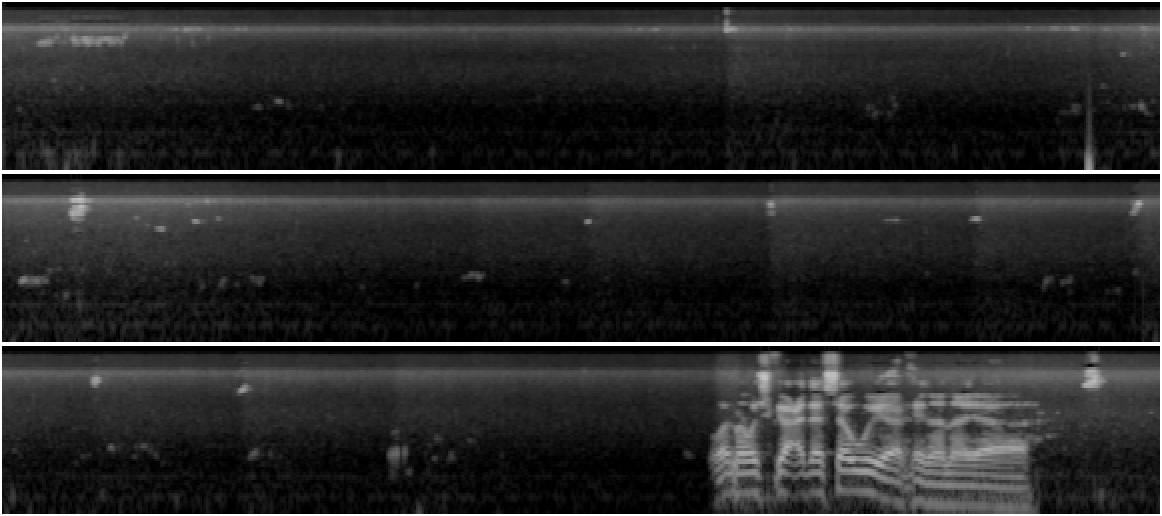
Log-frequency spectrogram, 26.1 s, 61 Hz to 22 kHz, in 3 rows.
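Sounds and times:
lower bird calls: 0.0s - 2.3s, 7.8s - 10.8s, 15.2s - 19.6s, 20.2s - 21.2s
birds chirping: 0.1s - 2.2s, 7.8s - 10.8s, 15.2s - 21.2s, 22.5s - 25.7s.

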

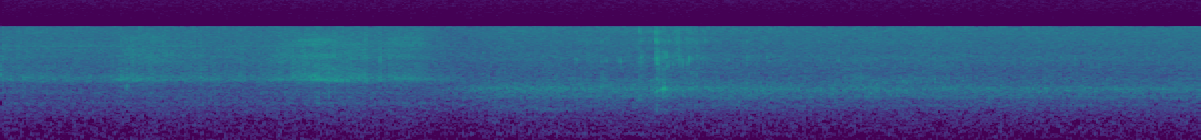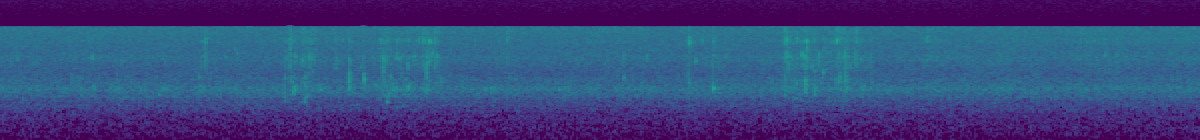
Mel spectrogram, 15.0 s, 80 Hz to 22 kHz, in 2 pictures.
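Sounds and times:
stream flowing over rocks: 2.7s - 15.0s
soft water splashes: 3.6s - 4.6s, 8.0s - 13.5s.

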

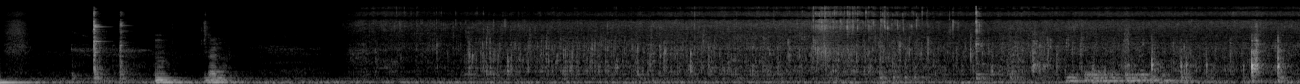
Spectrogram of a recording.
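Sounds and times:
deep-frying in hot oil: 3.4s - 13.0s.

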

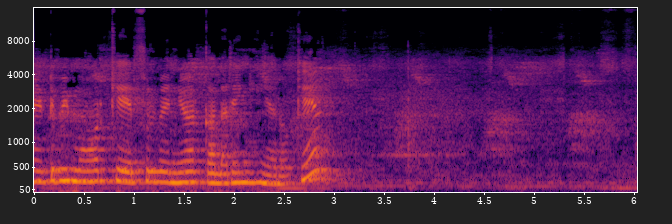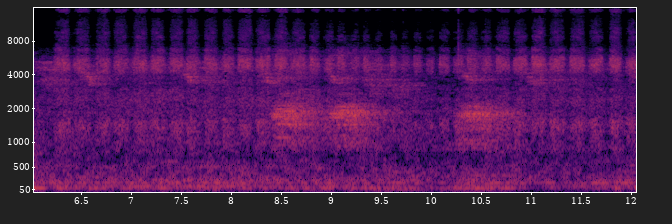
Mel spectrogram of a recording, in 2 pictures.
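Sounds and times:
pencil scratching on paper: 4.6s - 12.0s.

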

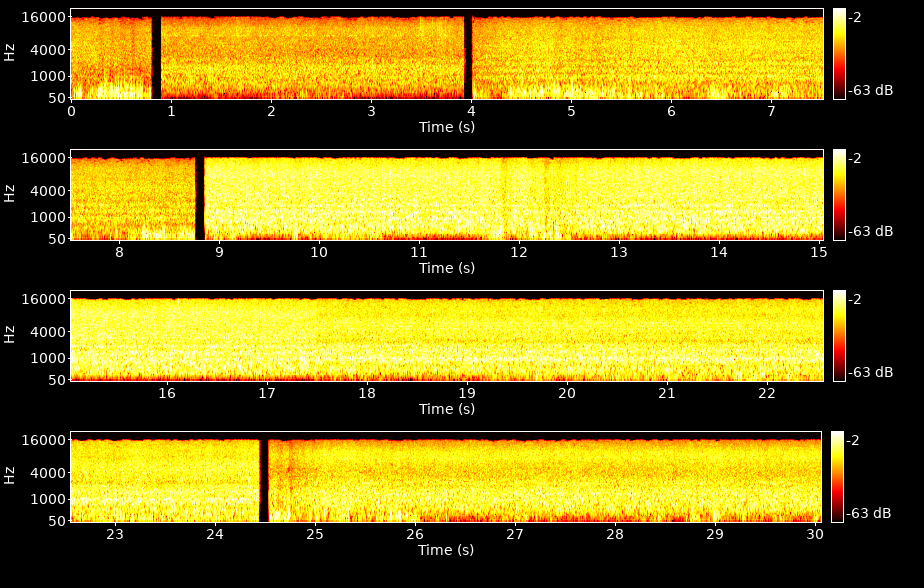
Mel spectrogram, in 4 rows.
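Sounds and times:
river water rushing: 0.9s - 30.0s.

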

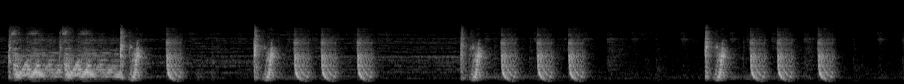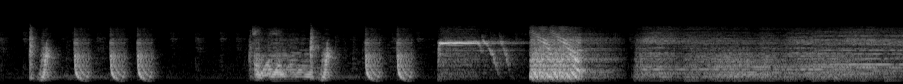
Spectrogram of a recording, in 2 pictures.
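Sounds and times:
fruit machine bleeps: 13.4s - 15.2s.

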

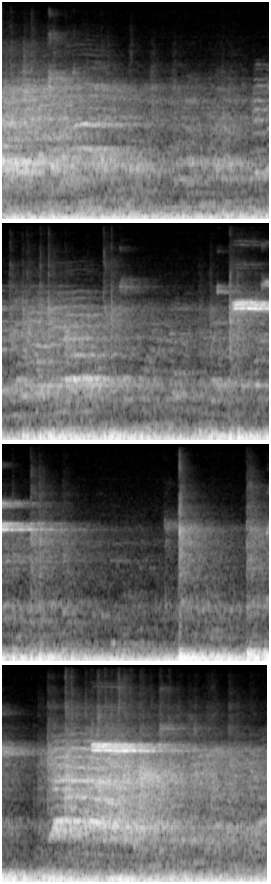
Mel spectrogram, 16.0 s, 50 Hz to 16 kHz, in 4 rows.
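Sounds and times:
crowd shouting and cheering: 0.0s - 2.4s, 12.7s - 16.0s.

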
